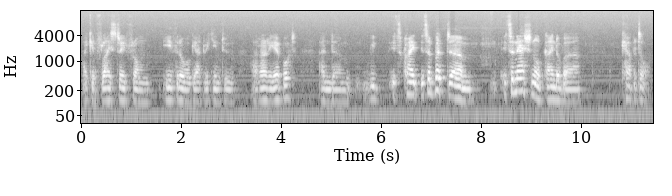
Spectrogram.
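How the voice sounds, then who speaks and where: A man's voice: fairly low pitch, measured pace, far from the mic, slight background noise, rough recording. A man from Zimbabwe, a guest sharing his personal story in a hesitant way, with many ums and uhs. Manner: many fillers, soft-spoken.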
